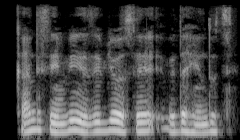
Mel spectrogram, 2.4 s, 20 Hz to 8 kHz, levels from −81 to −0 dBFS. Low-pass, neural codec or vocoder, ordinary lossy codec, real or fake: 7.2 kHz; none; AAC, 32 kbps; real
